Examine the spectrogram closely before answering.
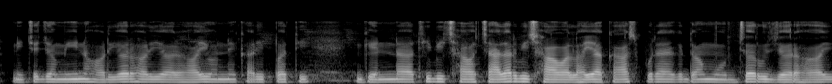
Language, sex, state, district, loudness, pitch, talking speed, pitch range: Bajjika, male, Bihar, Vaishali, -24 LUFS, 120 Hz, 160 wpm, 115-120 Hz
